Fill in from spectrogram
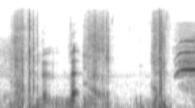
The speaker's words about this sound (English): Like I'll eat a watermelon rind if you bring it to me. You got to get a good crunch.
